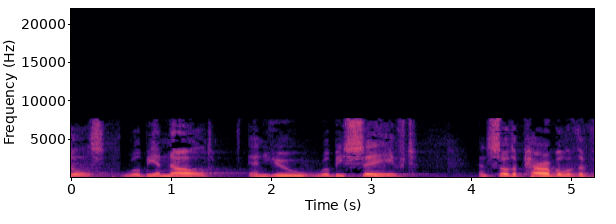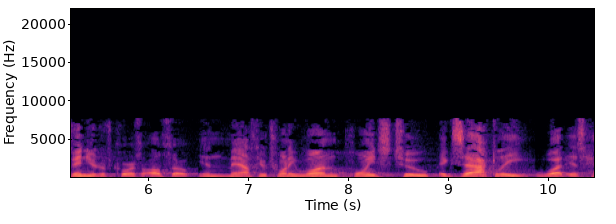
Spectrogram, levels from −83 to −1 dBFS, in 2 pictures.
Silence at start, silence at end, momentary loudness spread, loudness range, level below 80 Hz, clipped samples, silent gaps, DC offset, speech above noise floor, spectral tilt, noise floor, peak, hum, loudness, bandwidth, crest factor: 0 s; 0 s; 10 LU; 3 LU; -64 dBFS; under 0.1%; none; under 0.1%; 30 dB; -5 dB/octave; -59 dBFS; -6 dBFS; none; -30 LUFS; 8 kHz; 24 dB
